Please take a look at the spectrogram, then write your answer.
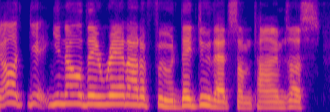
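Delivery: high-pitched put-on character voice; Tangletongue. Underling explains to the annoyed king about food, high put-on voice. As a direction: lightly imitate a hapless underling, pitched well up. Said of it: "he is told by Tangletongue".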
